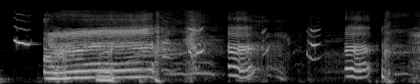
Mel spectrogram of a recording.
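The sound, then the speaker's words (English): A velociraptor call: a long, shrill, wavering wail followed by several shorter rising and falling shrieks and yelps, loud and harmonic, with brief gaps between cries. “It's a velociraptor.”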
